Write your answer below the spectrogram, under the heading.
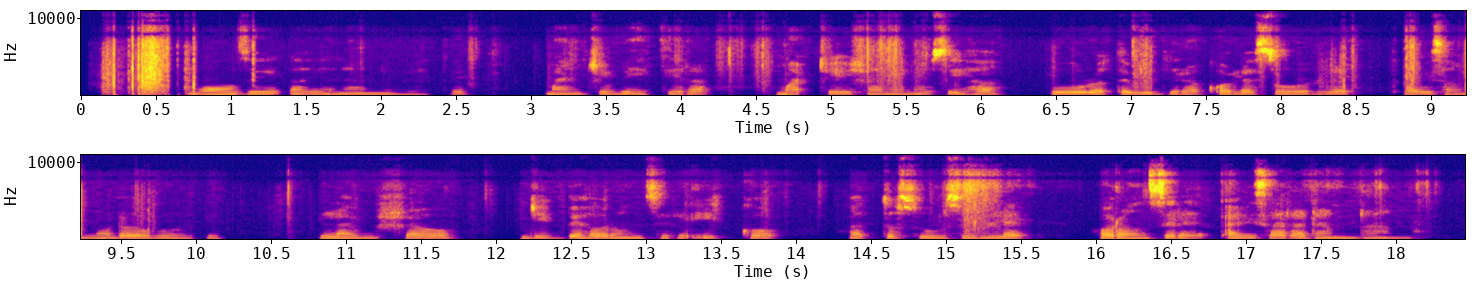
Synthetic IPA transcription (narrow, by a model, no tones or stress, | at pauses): moːziːkʼɐjɛnɐnːɪbeːt̪ɛ | mɐnt͡ʃːɪbe̞ːt̪ɪɾɐmɐt͡ʃʼːiːʃɐnɪnʊsɪɦɐ | huːɾɔt̪ːɛbɪd̪ɪɾɐkʼɔlɛsoːrːɛ | kʼɐwɪsɐnːɔd̪oɡoːɡɛ | lɐwɪʃːɐwɔ | d͡ʒɪbːɛɦɔɾɔnsɪɾɛ̰ʔɪkːɔ | hɐt̪ːɔsuːsɪlːɛ | hɔɾɔnsɪɾɛt̪ʼɐjɪsɐɾɐd̪ɐnd̪ɐnːɔ̥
